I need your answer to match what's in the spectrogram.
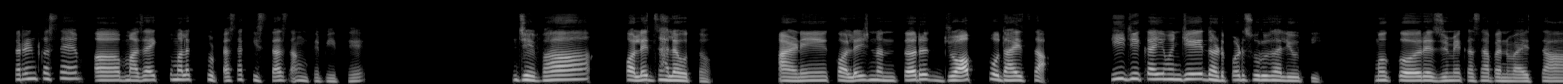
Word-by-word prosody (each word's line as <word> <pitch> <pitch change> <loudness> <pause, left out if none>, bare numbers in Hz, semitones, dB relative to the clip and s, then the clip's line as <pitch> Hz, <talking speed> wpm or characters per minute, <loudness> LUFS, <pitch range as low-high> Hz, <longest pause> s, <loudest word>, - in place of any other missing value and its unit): कारण 255 +3 -1
कसं 260 +2 -5
आहे 265 -1 -1 0.2
अ, 195 0 +3
माझा 190 +1 0
एक 205 - -1
तुम्हाला 220 0 0
छोटासा 205 -3 -7
किस्सा 180 -1 -4
सांगते 170 -4 -8
मी 150 - -9
इथे. 150 +4 -11 1.5
जेव्हा 210 +4 +3 0.4
कॉलेज 200 -2 +3
झालं 195 -3 +4
होतं 160 -6 -1 0.7
आणि 180 +2 +2
कॉलेजनंतर 200 +2 +2 0.2
जॉब 195 +3 +7 0.2
शोधायचा, 195 -5 +2 0.7
ही 260 +2 +1
जी 260 +2 0
काही 245 0 +3
म्हणजे 240 +1 +2
धडपड 205 -1 +1
सुरू 200 +1 +1
झाली 190 -3 0
होती. 150 -5 -5 0.5
मग 195 0 -1
अ, 180 0 +5
रेझ्युमे 180 0 -1
कसा 175 +1 -4
बनवायचा 155 -2 -3
195 Hz, 125 wpm, -24 LUFS, 175-215 Hz, 1.5 s, जॉब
